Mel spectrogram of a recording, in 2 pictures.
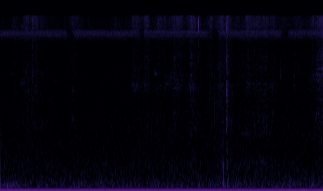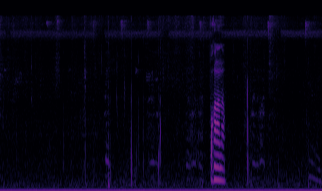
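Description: Quiet background with a steady, faint high buzz. About seven seconds in comes one short, loud call with a quavering pitch, like a bleat.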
